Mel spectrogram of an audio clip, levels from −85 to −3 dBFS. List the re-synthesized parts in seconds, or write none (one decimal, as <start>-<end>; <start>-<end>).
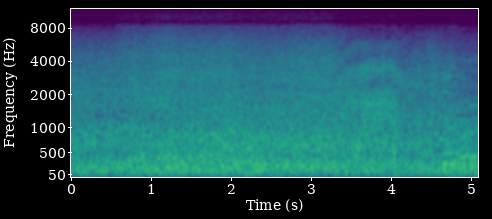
4.4-5.1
